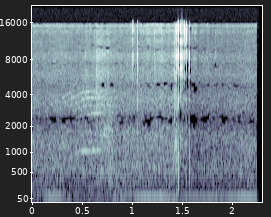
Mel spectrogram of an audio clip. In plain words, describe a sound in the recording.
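A hand rubs and bumps against a microphone.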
